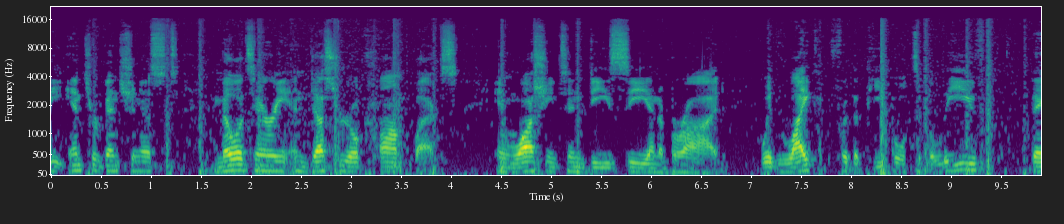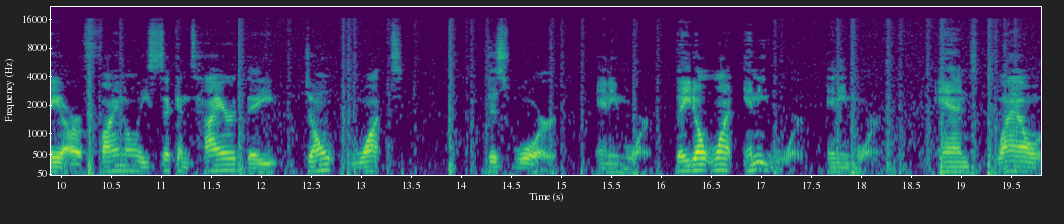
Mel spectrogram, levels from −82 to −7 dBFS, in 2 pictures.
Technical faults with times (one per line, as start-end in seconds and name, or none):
0.00-19.80 overdone noise removal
